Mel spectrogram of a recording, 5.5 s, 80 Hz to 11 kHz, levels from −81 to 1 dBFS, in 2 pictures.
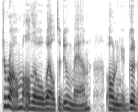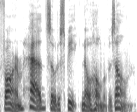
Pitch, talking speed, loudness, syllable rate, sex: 175 Hz, 220 wpm, -21 LUFS, 4.8 syllables/s, female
